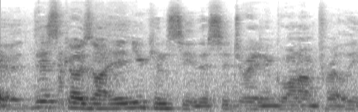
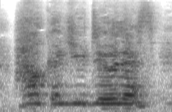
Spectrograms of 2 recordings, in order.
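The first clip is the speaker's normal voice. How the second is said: much higher, slow, hurt mock plea; wounded plea; 5 dB louder than usual. The pinned friend begging his captors, wounded. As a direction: ham up a betrayed victim. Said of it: "And he's like".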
